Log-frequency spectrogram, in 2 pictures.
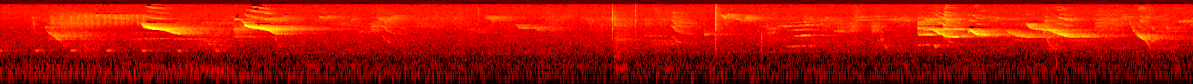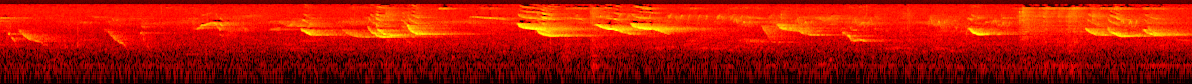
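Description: Birds calling: short, high notes that each sweep downward in pitch, coming in quick runs of two to four, over a faint steady outdoor hiss.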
